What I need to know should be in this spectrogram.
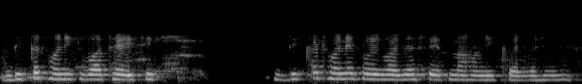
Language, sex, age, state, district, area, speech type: Urdu, female, 45-60, Bihar, Khagaria, rural, conversation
